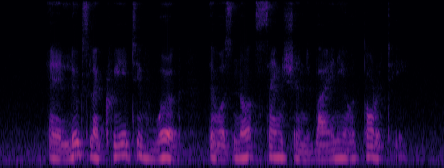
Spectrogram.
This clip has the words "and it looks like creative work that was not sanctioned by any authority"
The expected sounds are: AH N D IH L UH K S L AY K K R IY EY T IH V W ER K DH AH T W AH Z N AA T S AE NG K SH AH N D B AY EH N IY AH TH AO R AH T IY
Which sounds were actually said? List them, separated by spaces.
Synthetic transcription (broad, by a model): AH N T L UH K S L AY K K R IY EY T IH V W ER K DH AH T W AH Z N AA T S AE NG K SH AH N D B AY EH N IY AH TH AO R AH T IY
